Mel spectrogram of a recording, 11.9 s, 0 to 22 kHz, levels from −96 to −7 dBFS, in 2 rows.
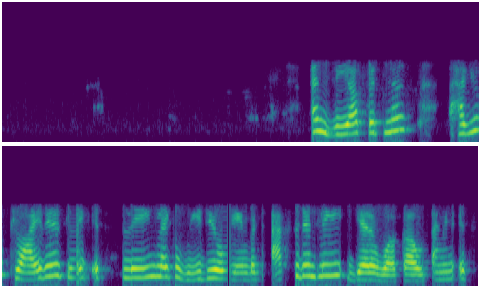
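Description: Throughout, the speech passes through a G.723.1 codec at about 6.3 kbit/s over a narrow 300 Hz to 3.6 kHz line. Its slow, coarse voice model damages the sound heavily, leaving it muffled and hoarse with smeared consonants.

VoIP packet loss concealed by the speech codec appears at 6.84 to 7.03 s, after "have you tried it", where the decoder extrapolates across a gap fitting two lost frames. It recurs at 8.73 to 8.90 s, after "playing like a video", over what sounds like three frames. Each time, the speech stretches into a buzzy tone or coloured noise that fades, and stays weak or distorted into "it's playing like a" and "but accidentally get a".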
